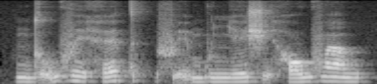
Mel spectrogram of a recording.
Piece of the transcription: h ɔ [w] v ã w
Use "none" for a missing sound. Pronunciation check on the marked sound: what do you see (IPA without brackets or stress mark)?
w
